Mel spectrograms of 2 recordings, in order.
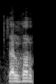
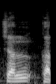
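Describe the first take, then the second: First: The word is said smoothly without a break. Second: The word is broken into two separate parts.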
